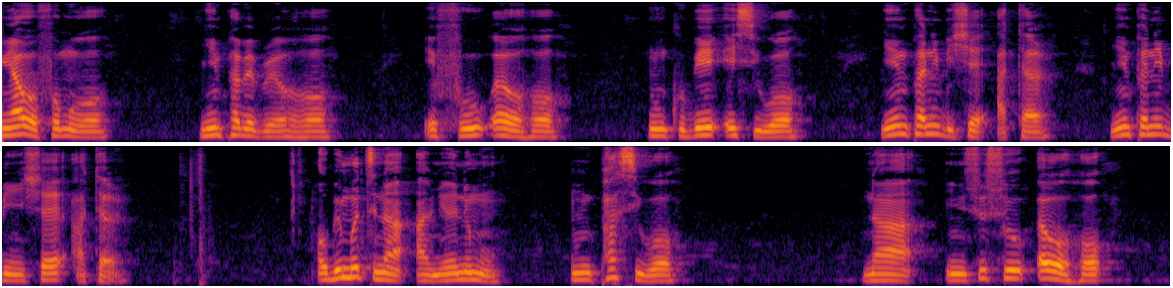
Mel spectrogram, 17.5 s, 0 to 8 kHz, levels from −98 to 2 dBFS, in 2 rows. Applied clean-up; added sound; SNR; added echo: none; none; none; none.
